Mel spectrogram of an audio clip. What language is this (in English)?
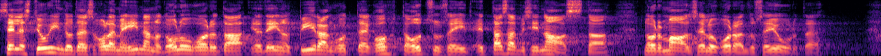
Estonian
